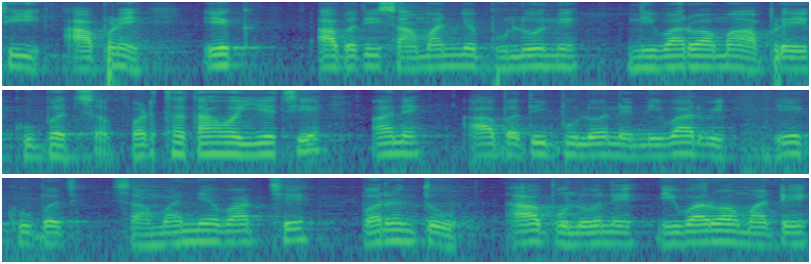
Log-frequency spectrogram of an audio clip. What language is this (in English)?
Gujarati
